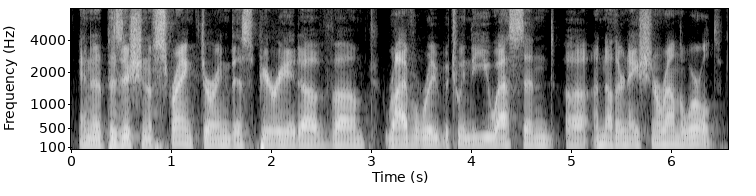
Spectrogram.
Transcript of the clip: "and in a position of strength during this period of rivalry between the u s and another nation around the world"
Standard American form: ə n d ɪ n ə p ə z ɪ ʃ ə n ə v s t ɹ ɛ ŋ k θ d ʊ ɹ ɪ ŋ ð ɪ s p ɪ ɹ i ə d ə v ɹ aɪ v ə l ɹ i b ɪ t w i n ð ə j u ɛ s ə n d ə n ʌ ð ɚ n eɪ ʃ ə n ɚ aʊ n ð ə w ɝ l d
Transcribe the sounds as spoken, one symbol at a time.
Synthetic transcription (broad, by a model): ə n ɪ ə p ə z ɪ ʃ ə n ə v s t ɹ ɛ ŋ k θ d ʊ ɹ ɪ ŋ ð ɪ s p ɪ ɹ i ə d ə v ɹ aɪ v l ɹ i b ɪ t w i n ð ə j u ɛ s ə n ə n ʌ ð ɚ n eɪ ʃ ə n ɚ aʊ n ð ə w ɝ l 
